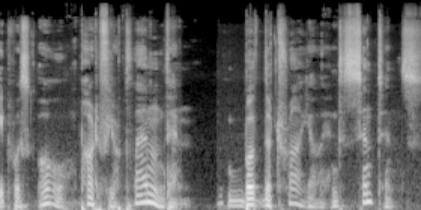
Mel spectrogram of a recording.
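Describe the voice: A man does a put-on character voice, low-pitched with big pitch swings and a slow pace. The tone is slightly mellow with a husky, rough edge, and faint music plays in the background.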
